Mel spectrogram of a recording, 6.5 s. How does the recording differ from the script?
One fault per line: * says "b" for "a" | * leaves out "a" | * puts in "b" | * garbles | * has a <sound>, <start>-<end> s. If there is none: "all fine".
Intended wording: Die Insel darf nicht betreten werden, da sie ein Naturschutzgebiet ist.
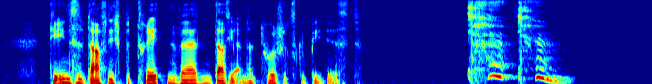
* has a cough, 4.7-5.8 s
